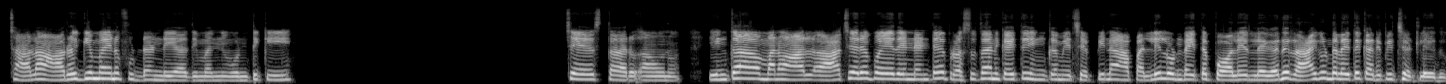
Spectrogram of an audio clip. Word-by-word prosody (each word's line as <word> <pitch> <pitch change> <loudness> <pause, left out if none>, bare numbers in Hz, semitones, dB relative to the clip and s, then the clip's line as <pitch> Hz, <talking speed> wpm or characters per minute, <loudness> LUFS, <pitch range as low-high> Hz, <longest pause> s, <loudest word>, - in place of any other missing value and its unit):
చాలా 210 +3 0 0.2
ఆరోగ్యమైన 265 +4 +3
ఫుడ్డండి 210 -4 -4
అది 185 0 -6
మన 185 0 -5
ఒంటికి. 210 +3 -5 2.9
చేస్తారు. 225 -5 -1
అవును. 190 -1 -4 0.4
ఇంకా 275 +5 +3 0.3
మనం 235 0 +1
ఆల్ 220 +1 0 0.2
ఆశ్చర్యపోయేదేంటంటే, 250 -1 +1
ప్రస్తుతానికైతే 250 +3 0
ఇంక 225 +1 -8
మీరు 215 - -6
చెప్పిన 235 +4 -5
ఆ - - +1
పల్లీలుండైతే 230 +2 +1
పోలేదులే 210 0 +1
గానీ, 280 +7 +4
రాగుండలయితే 255 +4 +2
కనిపిచ్చట్లేదు. 210 -8 -2
230 Hz, 90 wpm, -14 LUFS, 205-255 Hz, 2.9 s, గానీ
